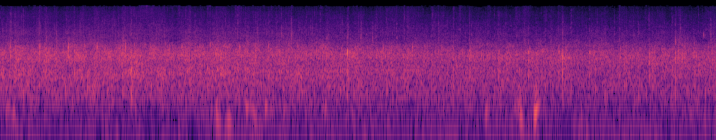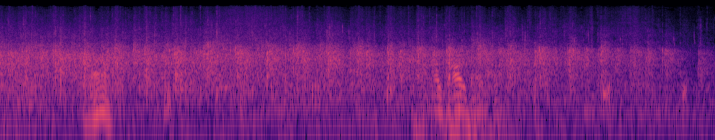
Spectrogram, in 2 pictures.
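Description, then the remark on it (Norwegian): Sustained audience applause for Tor Godtås, a dense, steady patter of many hands clapping at an even level for the whole stretch, easing slightly toward the end, with no voices standing out. “Nå må jeg gi en stor applaus til mannen som dere straks finner bak det som igjen, og den stavlen med bøker han tok med seg, nemlig Tor Godtås.”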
